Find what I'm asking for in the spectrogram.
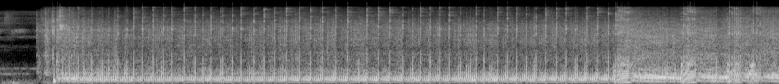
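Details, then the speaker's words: Two-stroke brush cutter after owner's modification and tuning for fuel economy (about one litre cuts nearly a rai): crisp, even buzz at steady speed, then clean blips up; still running healthy and strong. "แล้วฟังเสียงตอนที่อุดมได้ตกแต่งมาแล้วนะครับเสียงก็ยังโอเคแรงก็แรงอยู่นะ"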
